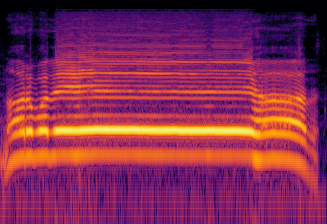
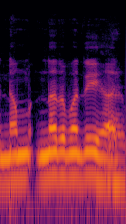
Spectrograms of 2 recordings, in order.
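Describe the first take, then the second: First: It is called out very loudly. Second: It is said quietly and gently. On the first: A call for help when lost or afraid. "तीन बार जोर से बोल सकते हैं" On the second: A humble greeting to every person met. "बहुत धीरे से बोलना है"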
